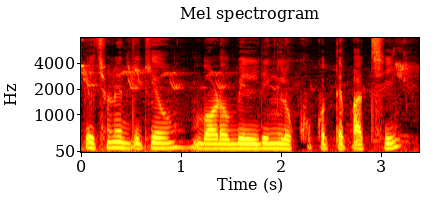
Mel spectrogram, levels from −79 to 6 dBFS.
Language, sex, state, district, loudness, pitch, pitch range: Bengali, male, West Bengal, Cooch Behar, -15 LUFS, 130 Hz, 120-140 Hz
